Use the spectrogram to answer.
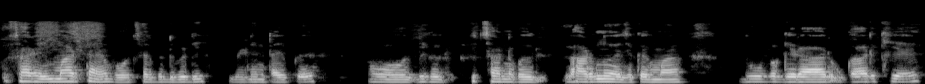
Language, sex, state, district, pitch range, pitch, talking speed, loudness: Rajasthani, male, Rajasthan, Nagaur, 115-130 Hz, 120 Hz, 130 wpm, -17 LUFS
